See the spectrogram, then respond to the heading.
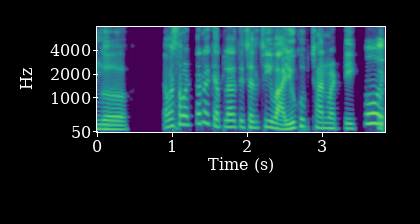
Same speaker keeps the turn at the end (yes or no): no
